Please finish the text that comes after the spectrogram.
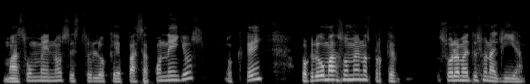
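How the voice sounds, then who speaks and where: A man's voice: high-pitched, quick pace, fairly bright tone, no echo, studio quality. A man with a Mexican Spanish accent giving an informal class on grief, explaining step by step and often checking that his listeners are following. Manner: chatty, constantly checks in with listeners. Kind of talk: informal online class talk.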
